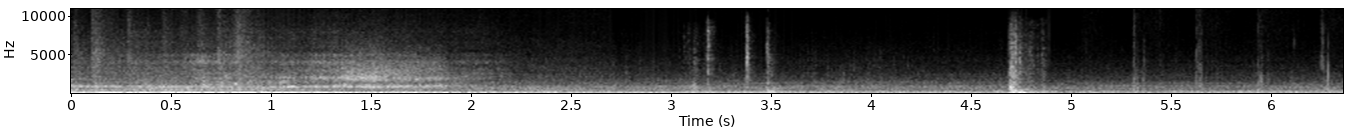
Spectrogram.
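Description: Car tyres screeching under hard braking and a swerve, loud for about two seconds and then fading away. A single sharp thud about four and a half seconds in.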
